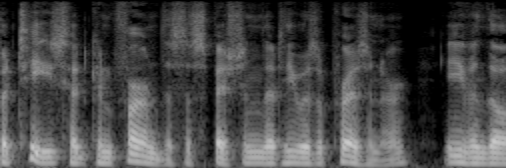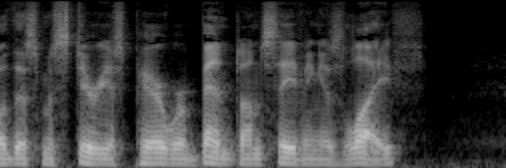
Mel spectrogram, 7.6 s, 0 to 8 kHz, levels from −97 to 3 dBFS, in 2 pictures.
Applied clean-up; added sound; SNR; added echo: none; none; none; none.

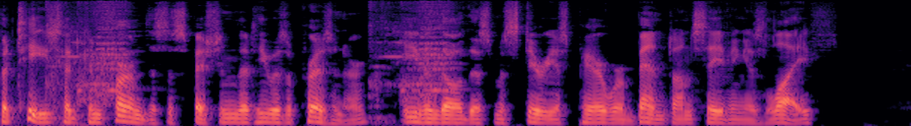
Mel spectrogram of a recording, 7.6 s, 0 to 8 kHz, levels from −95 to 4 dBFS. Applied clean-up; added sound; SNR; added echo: classical method Wiener filter.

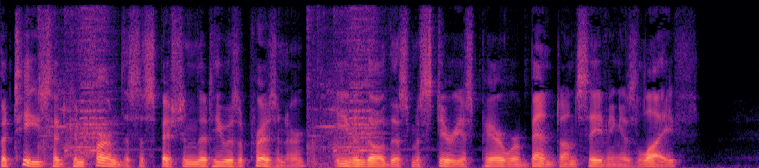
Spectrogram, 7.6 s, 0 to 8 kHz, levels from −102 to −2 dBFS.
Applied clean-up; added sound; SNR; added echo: none; Dishes, pots, and pans; 18 dB; none.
